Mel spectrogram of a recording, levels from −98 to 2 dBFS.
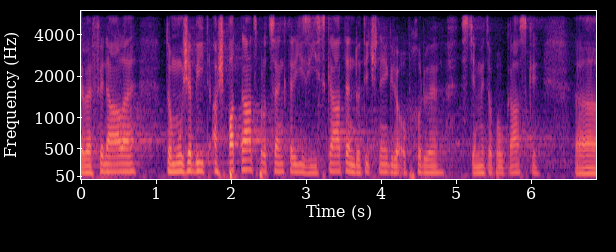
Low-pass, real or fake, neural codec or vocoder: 5.4 kHz; real; none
